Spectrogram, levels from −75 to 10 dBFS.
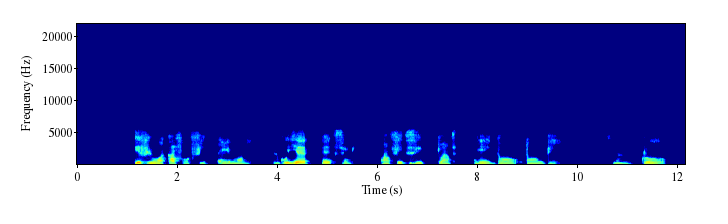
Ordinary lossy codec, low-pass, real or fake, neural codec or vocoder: Opus, 32 kbps; 5.4 kHz; fake; codec, 32 kHz, 1.9 kbps, SNAC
